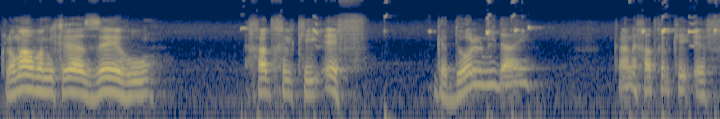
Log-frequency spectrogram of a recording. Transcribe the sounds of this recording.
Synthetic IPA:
klo̞maʁbamikʁeaze̞ɦu | eχadχelkʰe̞jʔef | ɡad̪o̞lmid̪aj | kaneχadχelkejʔef

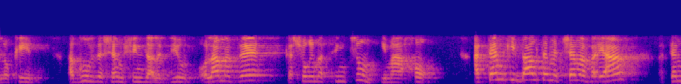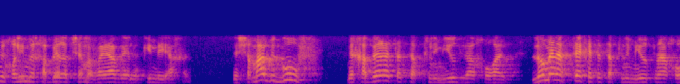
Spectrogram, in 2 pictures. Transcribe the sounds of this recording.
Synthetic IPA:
elo̞kim | aɡufzeʃe̞mʃimd̪aledijuto̰lamaze̞kaʃuʁimat͡simt͡sumimaːχo̞ʁ | ate̞mkibalte̞me̞tʃe̞mavaja | at̪e̞mjeχolimle̞χabe̞ʁe̞tʃe̞mavajaveelo̞kimbejaχad̚ | ne̞ʃamabeɡuf | me̞χabe̞ʁe̞tet̪apnimijutveaχo̞ʁajm | lo̞me̞nate̞ket̪et̪apnimijutmeaχo

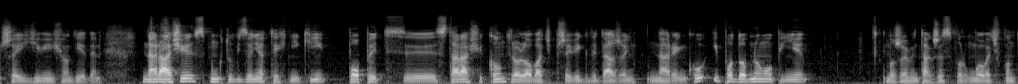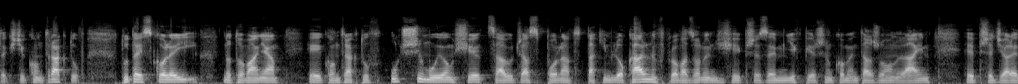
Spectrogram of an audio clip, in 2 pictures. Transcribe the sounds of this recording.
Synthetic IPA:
ʂɛɕd͡ʑd͡ʑevʲjẽɲd͡ʑeɕɔ̃nt̪ʲjɛd̪ɛnnaɾaʑɛspuŋk̚t̪uvʲid̪zɛɲat̪ɛxɲikʲipɔpɘt̪st̪aɾaɕɛkɔnt̪ɾɔlɔvat͡ɕpʂɛbʲjɛɡvɘd̪aʐɛɲnaɾɘŋkuʔipɔd̪ɔbnɔ̃w̃ɔpʲiɲjɛ | mɔʐɛmɘt̪aɡʐɛsfɔɾmuwɔvat͡ɕfkɔnt̪ɛkɕt͡ɕɛkɔnt̪ɾakt̪uft̪ut̪ajskɔlɛjinɔt̪ɔvaɲakɔnt̪ɾakt̪ufutʂɘmujɔ̃w̃ɕɛt̪sawɘt͡ʂaspɔnat̪ːakʲimlɔkalnɘmfpɾɔvad̪zɔnɘmd͡ʑiɕajpʂɛzɛmɲɛfpʲjɛɾfʂɘmkɔmɛnt̪aʐuɔnlajnpʂɛd͡ʑalɛ

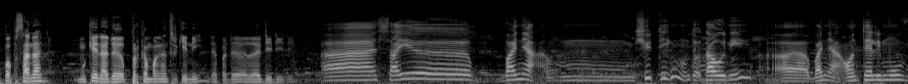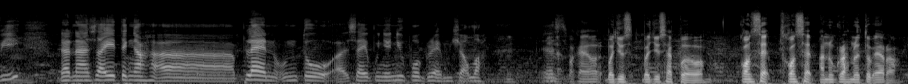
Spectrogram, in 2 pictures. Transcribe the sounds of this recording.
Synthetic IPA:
apəpəsanan | mũŋkɪnadapərkəmbaŋant̪ərkinidaɾipadaladididi | əsajə | baɲa̰ʔ | ʃut̪ɪŋunt̪ʊʔ̚t̪auniə̰baɲa̰ʔɔnt̪ɛlimuvi | danəsajət̪əŋaɦəplɛnṵnt̪ʊʔsajəpuɲanjupɾoɡɾɛmĩnʃaʔəlːɑh | japakajbad͡ʒubad͡ʒusapəkɔnsɛp̚kɔnsɛp̚anuɡɾahmələt̪ʊp̚eɾa

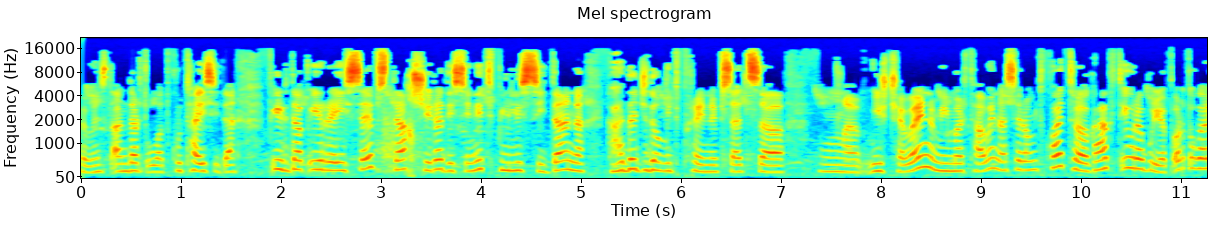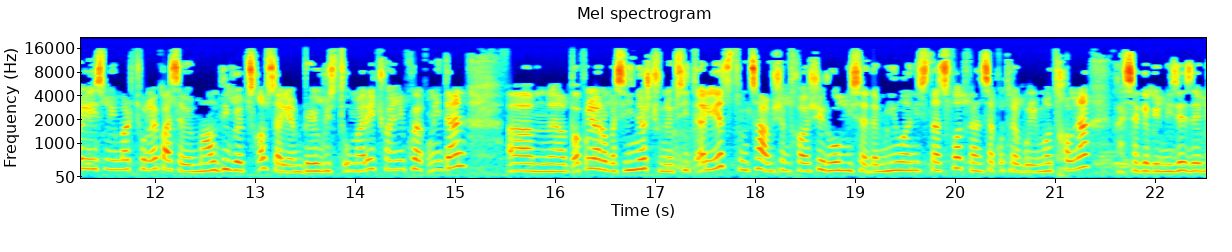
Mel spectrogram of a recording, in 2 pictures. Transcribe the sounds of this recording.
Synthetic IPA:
ɛvɛnst̪ʼand̪aɾt̪ʼulˠad̪̥kʰut̪ʰaisid̪an | pʼiɾd̪apʼiɾɛisɛpsd̪aχʃiɾad̪isinit̪ʰbilisid̪an | ɡ̥ad̪ad͡ʒd̪ɔmit̪ʰpʰɾɛnɛpsat̪sʰ | iɾt͡ʃʰɛvɛnmimaɾt̪ʰavɛnasɛɾɔmt̪ʰkʰwat̪ʰɡaːkʰt̪ʼiuɾɛbuliapʼɔɾt̪ʼuɡaliːsmimaɾt̪ʰulɛbaːsɛvɛmalˠd̪ivɛpsqʼafsd̪zalianbɛvɾist̪ʼumaɾit͡ʃʰwɛnikʰwɛqʼnid̪an | pʼɔpʼulaɾɔbasinaɾt͡ʃʰunɛpsit̪ʼaliast̪ʰumt̪sʰaːmʃɛmt̪ʰχwɛvaʃiɾɔmisad̪amilˠanisnat̪sʰvlˠad̪ɡansakʼut̪ʰɾɛbulimɔt̪ʰχɔvnaɡ̥asaɡɛbimizɛzɛbi

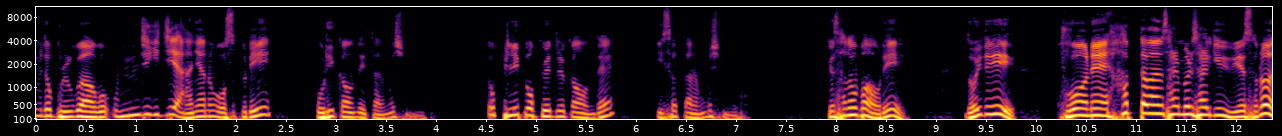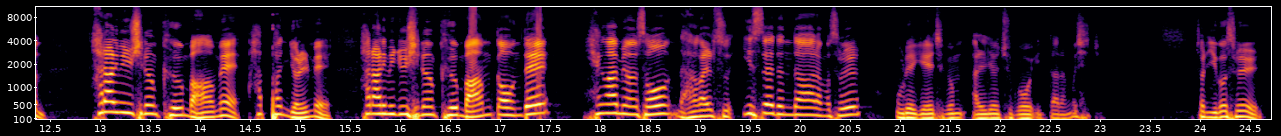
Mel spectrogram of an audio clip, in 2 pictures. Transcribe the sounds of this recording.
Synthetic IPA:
midopuɭɡuɦaɡoʔumd͡ʑiɡid͡ʑiaɲiɦanɯnmosʰɯ̥p̚t͈ɯɾi | uɾik͈aunde̞it͈anɯnɡʌɕʰimɲid̥ḁ | t͈opiʎːipʰːokjoɦedɯɭk͈aunde̞ | is͈ʌt̚t͈anɯnɡʌɕʰimɲid̥ḁ | esʰadobauɾi | nʌidɯɾi | kuwʌne̞hap̚t͈aŋɦansʰaɭmɯɭs̬ʰaɭɡiɥiɦe̞sʰʌnɯn | hanaɲimit͡ɕuɕʰinɯnkɯmaɯme̞hapʰanjʌɭme̞ | hanaɲimid͡ʑuɕʰinɯnkɯmaɯmk͈aunde̞ | he̞ŋɦamjʌnsʰʌnaɡaɭs͈uis͈ʌjadwe̞ndaɾanɡʌsʰɯɭ | uɾie̞ɡe̞t͡ɕiɡɯma̰ʎːʌd͡ʑuɡoit̚t͈anɯnɡʌɕʰid͡ʑo̥ | t͡ɕʌnniɡʌsʰɯɭ

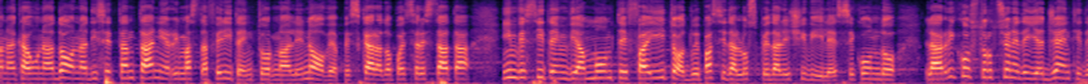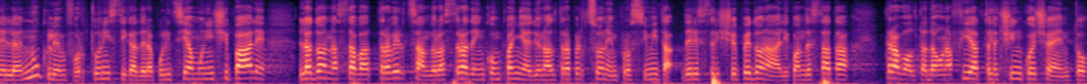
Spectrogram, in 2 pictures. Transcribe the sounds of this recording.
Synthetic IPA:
nakaunad̪ɔnːad̪iset̪ːant̪anːiɛrːimast̪afeɾiːt̪aint̪ornoalːenɔːveapːeskaːɾad̪ɔːpoɛsːeɾest̪aːt̪aiɱvest̪iːt̪aiɱviːamont̪efaiːt̪oad̪ːuepasːid̪alːosped̪aːlet͡ʃiviːlesekond̪o | larikost̪ɾut̪sjoːned̪eʎːad͡ʒɛnt̪id̪elnukleoiɱfort̪unist̪ikad̪elapolit̪sːiamunit͡ʃipaːle | lad̪ɔnːast̪aːvaːt̪ːɾavert̪sand̪olast̪ɾaːd̪aiŋkompaɲːiːad̪iunalt̪ɾapersoːnaimpɾosːimit̪a̰d̪elːest̪ɾiʃːeped̪onaːlikwand̪oɛst̪aːt̪a | t̪ɾavɔlt̪ad̪aunafiːat̪ːt͡ʃiŋkwet͡ʃɛnt̪o

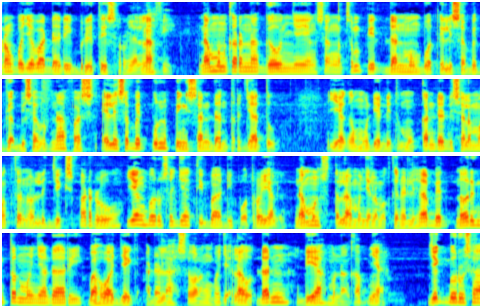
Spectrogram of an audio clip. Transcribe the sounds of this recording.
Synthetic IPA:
oɾaŋpəd͡ʒabat̪̚daɾibɾit̪ɪsrojalnafi | namʊnkaɾənaɡaunɲajaŋsaŋat̪səmpɪt̪̚danməmbuat̪elisabɛt̪̚ɡaʔbisabərnafasʔḛlisabɛt̪̚pʊnpiŋsandant̪ərd͡ʒat̪u | ijakəmudiandit̪əmukandandisəlamat̪̚kanolɛhd͡ʒɛk̚spardojaŋbaɾusad͡ʒat̪ibadipɔt̪roja̰lnamʊnsə̥t̪əlahməɲəlamat̪̚kanelisabɛt̪̚nɔɾɪŋt̪ɔnməɲadaɾibaɦwad͡ʒɛkadalahsəo̰ɾaŋbad͡ʒa̰ʔlaʊt̪̚dandiamənaŋkap̚ɲa̰ | d͡ʒɛk̚bəɾusa

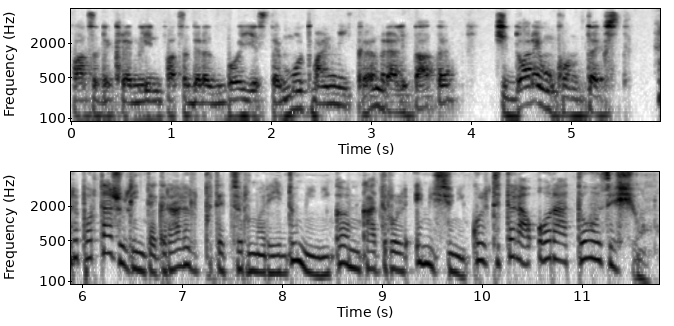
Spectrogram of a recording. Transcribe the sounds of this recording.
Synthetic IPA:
fat̪səd̪e̞kɾe̞mlinfat̪səd̪e̞ɾəzbo̞jːe̞st̪e̞mult̪majmikəɨnɾealit̪a̰t̪e̞ | t͡ʃid̪oaɾjeuŋko̞nt̪e̞kst̪ | re̞po̞rt̪aʒulint̪e̞ɡɾalɨlpu̥t̪e̞t̪sʲurməɾid̪uminikəɨŋkad̪ɾule̞misiunijkult̪d̪e̞laʔo̞ɾad̪̥o̞wəzeʃiunu̥

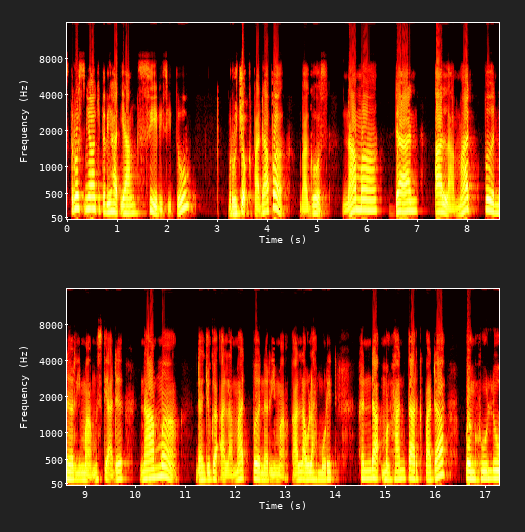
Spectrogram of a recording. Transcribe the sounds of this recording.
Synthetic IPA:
sə̥t̪əɾusɲakit̪aliɦat̪̚jaŋsidisit̪u | məɾud͡ʒʊʔkːə̥padaːpa | baɡʊs | nama | dan | ʔala̰mat̪̚pənəɾima̰məst̪ia̰da | nama | dand͡ʒuɡaʔa̰lamat̪̚pənəɾima̰kalawlahmuɾɪt̪̚ | həndaʔməŋɦant̪arkə̥pada | pəŋɦulu

